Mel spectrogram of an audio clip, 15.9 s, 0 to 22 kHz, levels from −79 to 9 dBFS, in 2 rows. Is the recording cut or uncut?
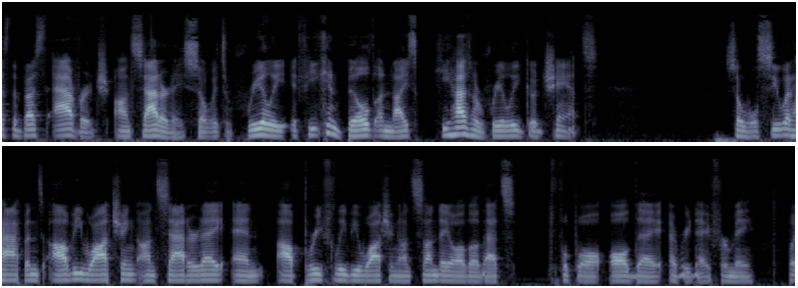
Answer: cut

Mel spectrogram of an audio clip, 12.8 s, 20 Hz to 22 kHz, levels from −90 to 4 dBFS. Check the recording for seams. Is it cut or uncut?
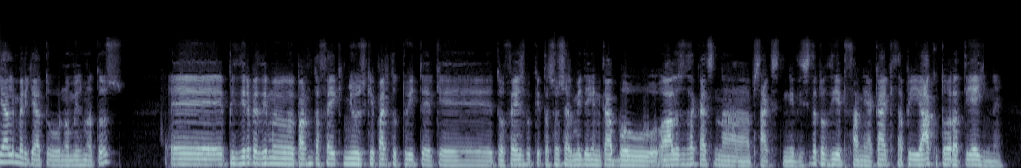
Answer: uncut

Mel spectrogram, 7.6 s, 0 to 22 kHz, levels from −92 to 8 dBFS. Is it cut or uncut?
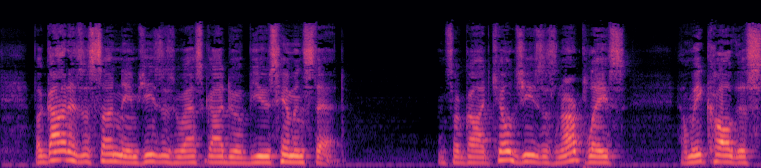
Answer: uncut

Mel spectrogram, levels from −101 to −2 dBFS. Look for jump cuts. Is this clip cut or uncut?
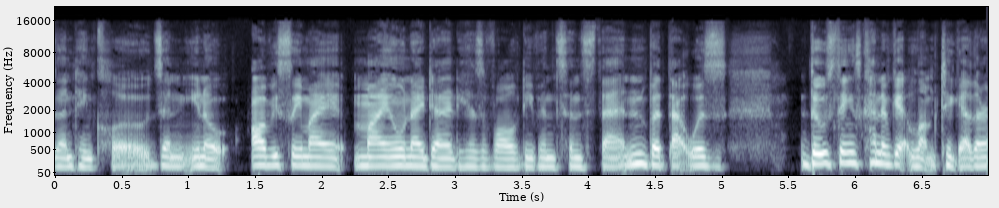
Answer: uncut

